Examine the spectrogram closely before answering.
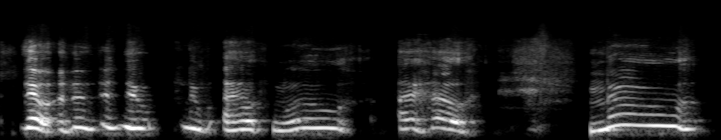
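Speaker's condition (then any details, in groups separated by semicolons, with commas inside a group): Vocal dystonia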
